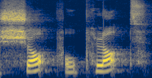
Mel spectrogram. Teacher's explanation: the short o sound and this is also a sound that many non-native speakers find really difficult to pronounce and it's pronounced with rounded lips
